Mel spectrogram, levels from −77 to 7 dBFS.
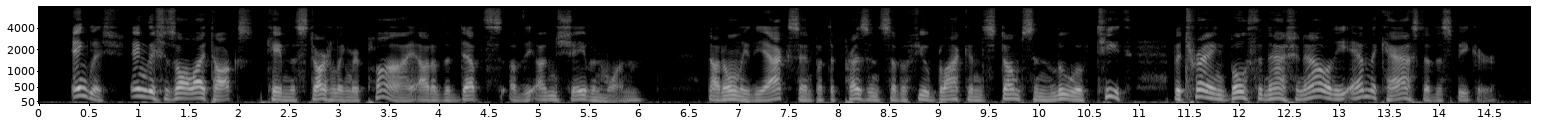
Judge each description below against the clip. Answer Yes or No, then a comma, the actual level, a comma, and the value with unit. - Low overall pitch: Yes, low, 120 Hz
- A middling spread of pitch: No, wide, 6.2 semitones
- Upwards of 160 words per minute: Yes, average, 180 wpm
